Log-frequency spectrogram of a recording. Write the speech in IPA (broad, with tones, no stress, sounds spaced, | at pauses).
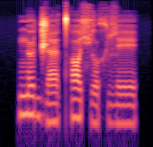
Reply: n̪ ɵ˦ d͡ʒ æ˨ t̪ʰ ɒ˦ ɕ o˨ x ɮ e˦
